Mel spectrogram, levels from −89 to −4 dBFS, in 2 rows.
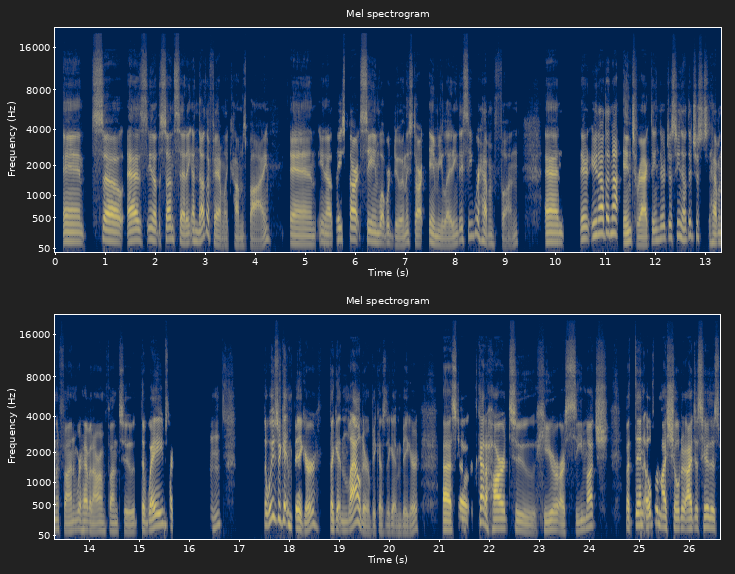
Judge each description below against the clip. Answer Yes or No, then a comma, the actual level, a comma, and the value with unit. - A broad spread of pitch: Yes, wide, 6.8 semitones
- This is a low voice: Yes, low, 130 Hz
